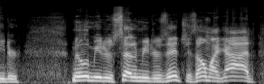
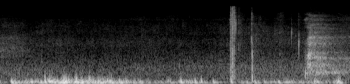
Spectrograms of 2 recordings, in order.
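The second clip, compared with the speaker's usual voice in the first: slow breathy sigh out; long sigh; 7 dB quieter than usual. Real, not acted. Streamer sighing to himself between shots. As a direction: let out a tired sigh.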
